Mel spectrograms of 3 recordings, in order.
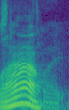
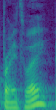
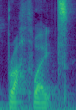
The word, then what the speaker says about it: Braithwaite: There should be no I in Brathwaite. So it's pronounced Brathwaite. – Yes. So it's Brad. It's not Braithwaite. – It's Brathwaite, yes.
